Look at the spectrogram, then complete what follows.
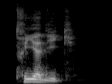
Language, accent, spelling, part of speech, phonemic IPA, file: French, France, triadique, adjective, /tʁi.ja.dik/, LL-Q150 (fra)-triadique.wav
- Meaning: triad; triadic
